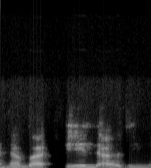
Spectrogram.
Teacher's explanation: اس کے بعد آپ کے پاس آئین ہے انشاءاللہ تعالی, نبا یہ حمزہ ہے, اور حمزہ کو آپ کوشش کریں کہ ڈیپسٹ پارٹ سے نکالیں, یعنی آپ کے تھروٹ کے بالکل نچلے حصے سے نکلے گا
